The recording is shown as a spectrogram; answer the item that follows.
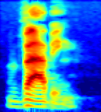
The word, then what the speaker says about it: vabbing: And it's called vabbing. Have you heard of it? – No. – V-A-B-B-I-N-G. Okay. – Never heard of it. – Vabbing. Now, it's vabbing.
